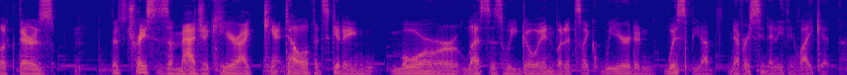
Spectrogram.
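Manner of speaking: low, soft muttering under the breath. Telling the party in character about traces of magic: speaking under breath. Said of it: "under my breath to the rest of the party".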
